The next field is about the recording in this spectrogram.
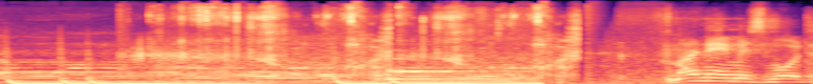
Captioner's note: potato crunching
